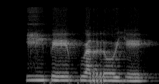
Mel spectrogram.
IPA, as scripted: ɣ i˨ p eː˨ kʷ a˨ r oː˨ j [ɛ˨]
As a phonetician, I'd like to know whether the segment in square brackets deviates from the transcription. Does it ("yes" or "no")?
yes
